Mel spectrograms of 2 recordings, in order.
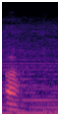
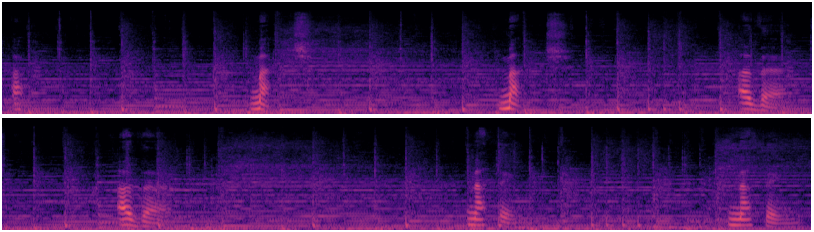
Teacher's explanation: my tongue is lifted a little bit and pulled to the back my lips are relaxed and I make the sound short and relaxed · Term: short vowel sound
